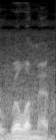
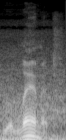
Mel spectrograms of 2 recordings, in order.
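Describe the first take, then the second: First: Willamette is said the common outsider way. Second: Willamette is said the local residents' way. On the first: This is how visitors assume it is said. The speaker calls it wrong. "everyone thinks it's the Willamette River" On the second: This is how people who live there say it. The speaker calls it right. "the locals pronounce it Willamette"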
